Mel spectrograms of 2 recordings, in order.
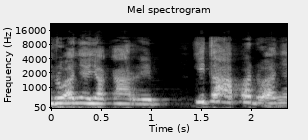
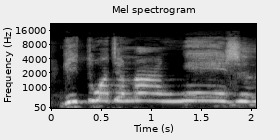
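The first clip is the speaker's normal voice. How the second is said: high, slow mock weeping; mock crying; 9 semitones higher, 5 dB quieter, slower than usual. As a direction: whimper it like a half-joking sob. Teller mocks the crying.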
